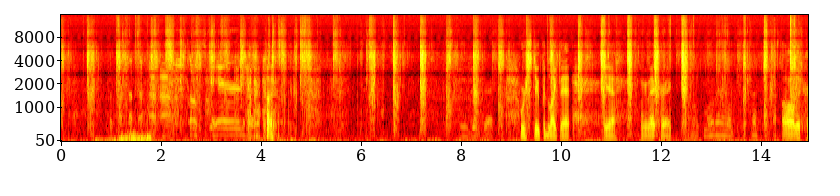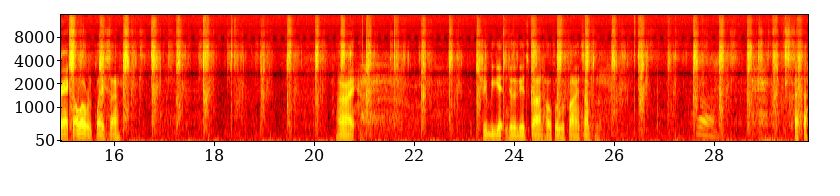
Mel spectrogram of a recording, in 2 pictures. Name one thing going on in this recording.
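Footsteps crunch and crackle on ice.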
